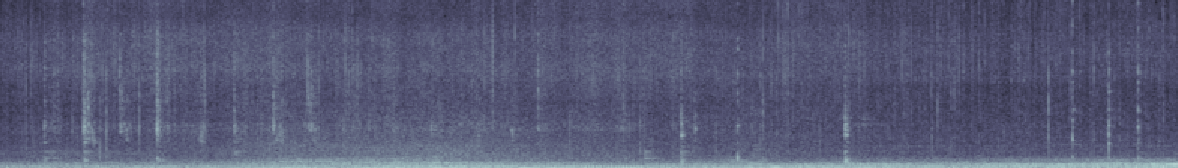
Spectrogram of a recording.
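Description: Fried rice being stir-fried in a large steel wok: a metal spatula scraping and clanking against the pan in irregular sharp strikes, over the steady sizzle of frying and a low rumble.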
